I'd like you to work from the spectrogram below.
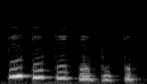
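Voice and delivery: rapid high-pitched boops that tail off; imitated transformation sound. Showing how the transformation just happens, high imitated boops.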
